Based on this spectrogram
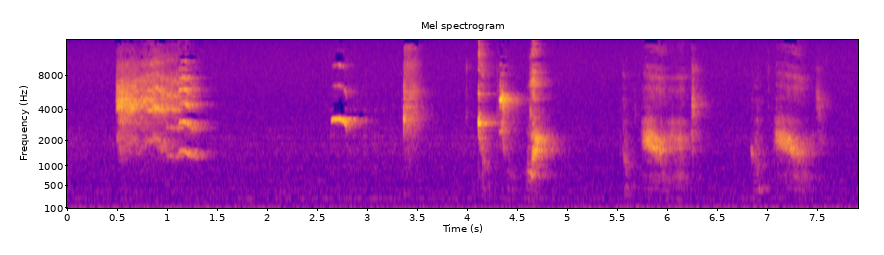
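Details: Female African grey parrot indoors mimicking speech and growling, saying "I'm gonna getcha": a harsh burst of squawking opens, then short whistled notes and a series of sharp, speech-like syllables and clicks, with a low hum underneath.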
